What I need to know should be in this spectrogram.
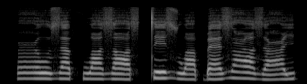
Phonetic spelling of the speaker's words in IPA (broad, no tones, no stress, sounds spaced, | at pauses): ʕ o z a f w ɑ z ɑ s t e z w ɑ ɓ æ z ʕ ɑ z ə ʕ i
